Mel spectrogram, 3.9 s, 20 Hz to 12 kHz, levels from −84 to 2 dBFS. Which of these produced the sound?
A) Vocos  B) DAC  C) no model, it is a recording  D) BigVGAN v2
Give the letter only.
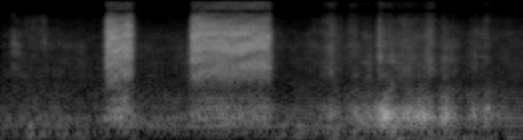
A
